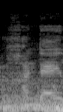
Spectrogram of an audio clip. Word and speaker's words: Hyundai: And their bio at some point said Hyundai, pronounced Hyundai like Sunday.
